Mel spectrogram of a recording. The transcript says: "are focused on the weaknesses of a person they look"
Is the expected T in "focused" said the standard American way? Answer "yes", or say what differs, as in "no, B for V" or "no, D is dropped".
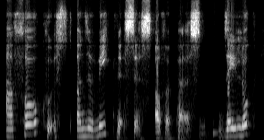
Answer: yes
